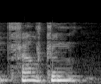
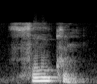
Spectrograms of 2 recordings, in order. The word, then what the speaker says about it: falcon: you pronounce this word do you say falcon when you say falcon this is u.s english and in the british english it's falcon okay the falcon which is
